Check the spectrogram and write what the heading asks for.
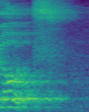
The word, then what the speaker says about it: clothes: You hear my pronunciation? Clothes and cloths. Clothes, cloths. There is a difference between these two words, not only in pronunciation but also in spelling and in the meaning too.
